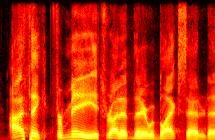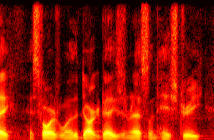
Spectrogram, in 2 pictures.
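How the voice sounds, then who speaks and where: Loud speech comes fast, with lively intonation and hardly any pauses. The recording is very clean with a silent background. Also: man, very deep, low pitch for a man. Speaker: wrestling podcast co-host. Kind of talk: casual chat.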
